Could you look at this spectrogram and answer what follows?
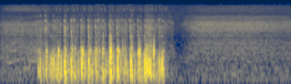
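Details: A male snoring with a vibrating airway, likened to someone taking hits from a bong: one long, rattling, fluttering snore lasting under two seconds, then stopping.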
